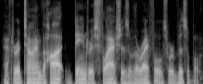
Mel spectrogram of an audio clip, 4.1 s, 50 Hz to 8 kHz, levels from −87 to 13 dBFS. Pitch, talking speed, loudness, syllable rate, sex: 85 Hz, 175 wpm, -19 LUFS, 5.1 syllables/s, male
